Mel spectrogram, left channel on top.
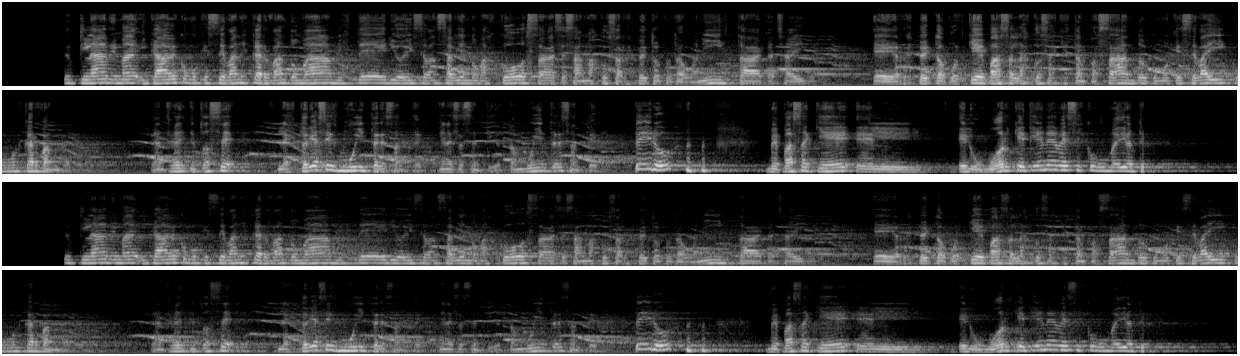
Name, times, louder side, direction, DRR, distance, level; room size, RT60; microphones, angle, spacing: voice 1, 0.6-8.1 8.7-13.1 13.9-14.7 15.1-18.4 18.7-19.5 20.0-21.6 21.9-23.8, left 3 dB, 55° left, 13 dB, 0.7 m, -22 dB
sound 1, 1.8-18.9, left 2 dB, 35° left, 1.9 m, -36 dB
26.0 x 17.0 x 9.6 m, 2.7 s
head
